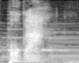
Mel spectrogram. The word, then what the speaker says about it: boga: Pero en el caso específico del poema del señor Obeso, tan bellamente interpretado por la señorita Lilian, hace el acento en la última sílaba, boga, y se refiere a la acción de remar que hace el boga, nombrado anteriormente, en su champa.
